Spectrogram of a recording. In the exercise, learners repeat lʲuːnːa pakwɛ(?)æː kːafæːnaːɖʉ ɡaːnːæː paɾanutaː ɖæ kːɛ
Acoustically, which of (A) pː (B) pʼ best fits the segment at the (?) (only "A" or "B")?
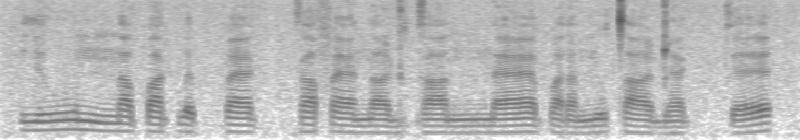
A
